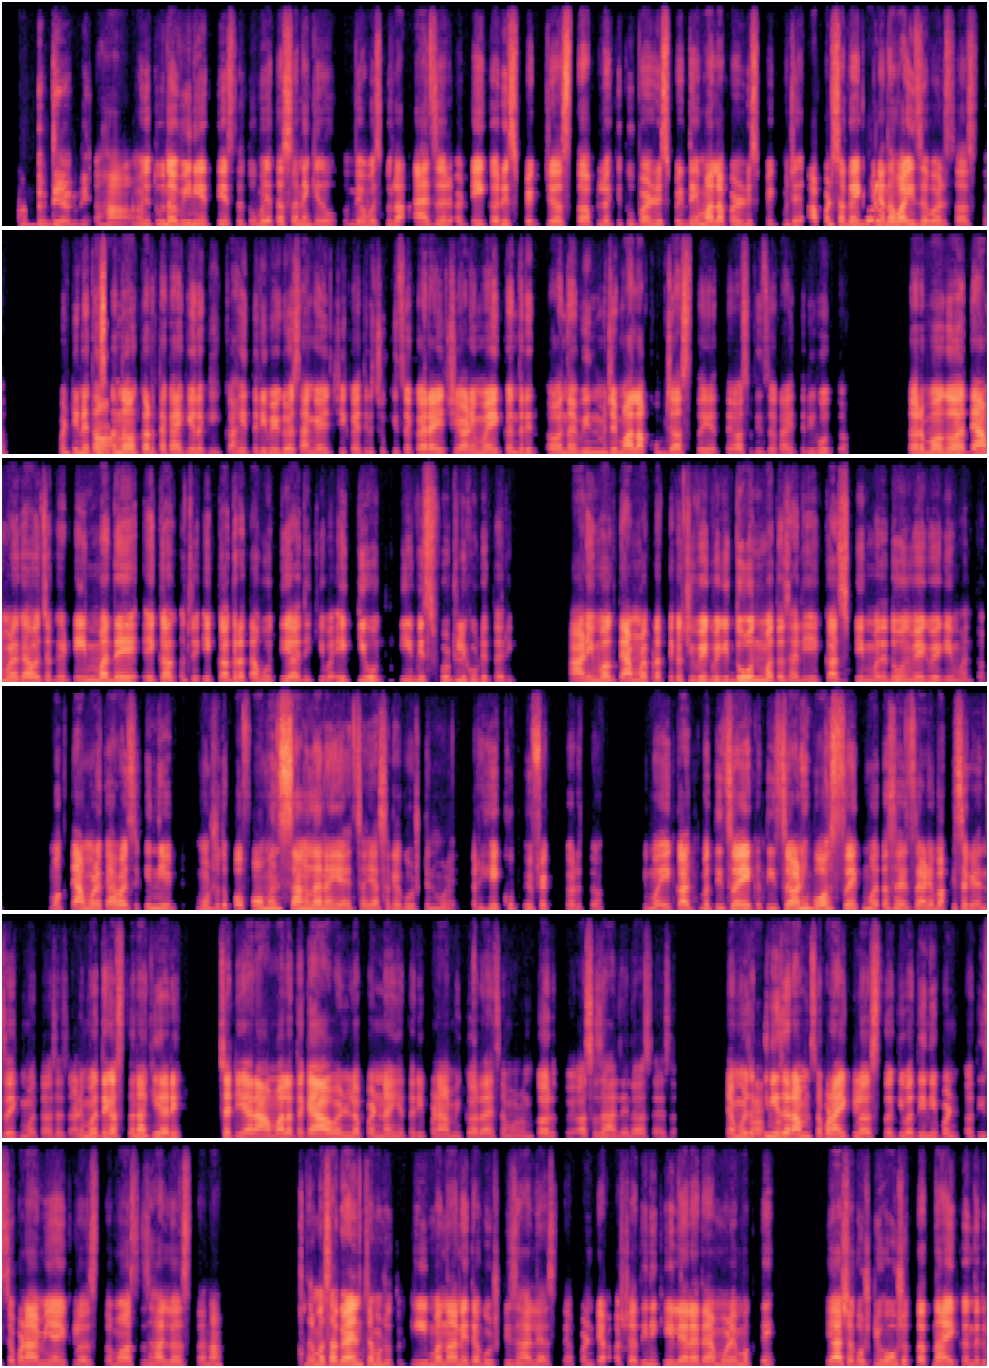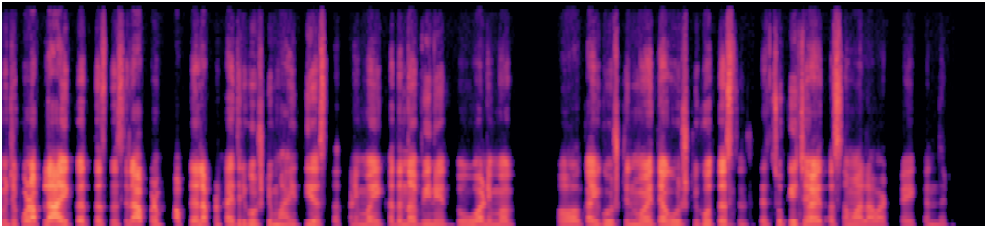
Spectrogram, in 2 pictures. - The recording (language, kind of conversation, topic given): Marathi, podcast, टीममधला चांगला संवाद कसा असतो?
- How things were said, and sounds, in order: in English: "ॲज अ टेक अ"; in English: "वाईज वर्सा"; in English: "टीममध्ये"; in English: "टीममध्ये"; in English: "मोस्ट ऑफ द"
